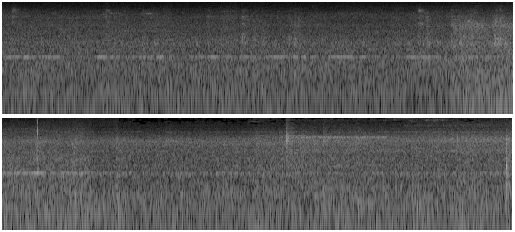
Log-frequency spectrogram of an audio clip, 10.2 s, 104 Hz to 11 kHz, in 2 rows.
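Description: Trains moving through a large station: a Class 156 diesel multiple unit pulling away, with a thin steady whine. About four and a half seconds in, a louder rush of wheels on rails takes over as an electric multiple unit rolls past.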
